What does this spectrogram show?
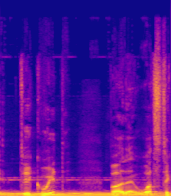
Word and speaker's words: Duguid: and mostly people say Duguid, but what's the correct pronunciation of your name? Well, in Scotland it's pronounced Duguid, and in England it's pronounced Duguid, but I get called a lot worse, so take your pick.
